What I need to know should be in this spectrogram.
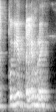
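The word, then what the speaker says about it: Puthiya Thalaimurai: She's been part of the core launch team for ET Now and Puthiya Thalimurai. Did I pronounce that correctly? Just correct me, please. – It's Puthiya Thalimurai.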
